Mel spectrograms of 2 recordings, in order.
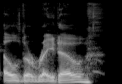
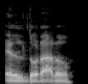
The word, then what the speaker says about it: El Dorado: but they kept calling it El Dorado, Texas. – Yeah. – And I'm just like, it's a Spanish word. It should be El Dorado.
